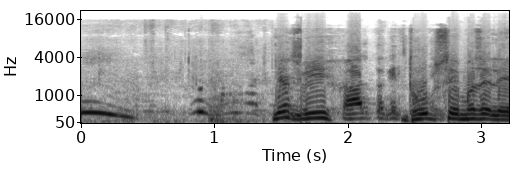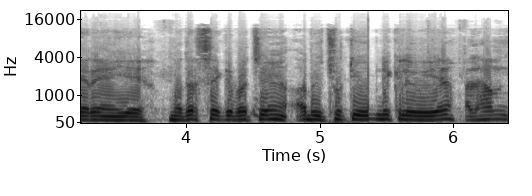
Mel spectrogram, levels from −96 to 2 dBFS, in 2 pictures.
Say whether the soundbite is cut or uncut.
cut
